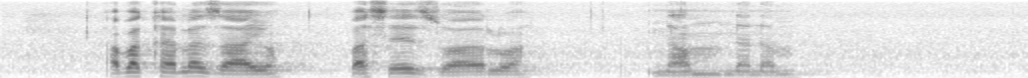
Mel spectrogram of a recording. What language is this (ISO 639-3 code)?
xho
